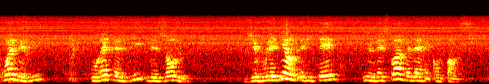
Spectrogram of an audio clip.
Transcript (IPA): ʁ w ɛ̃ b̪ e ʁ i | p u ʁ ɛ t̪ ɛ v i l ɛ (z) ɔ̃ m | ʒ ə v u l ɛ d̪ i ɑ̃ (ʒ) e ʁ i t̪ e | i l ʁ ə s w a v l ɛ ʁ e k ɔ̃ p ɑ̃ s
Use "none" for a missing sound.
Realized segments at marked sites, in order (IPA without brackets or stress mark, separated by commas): z, v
